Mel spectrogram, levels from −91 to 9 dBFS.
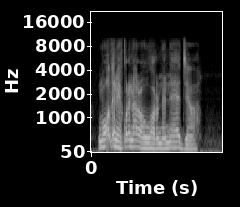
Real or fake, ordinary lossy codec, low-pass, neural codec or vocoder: fake; none; 9.9 kHz; autoencoder, 22.05 kHz, a latent of 192 numbers a frame, VITS, trained on many speakers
